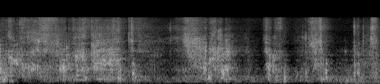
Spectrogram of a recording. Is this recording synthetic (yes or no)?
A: yes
